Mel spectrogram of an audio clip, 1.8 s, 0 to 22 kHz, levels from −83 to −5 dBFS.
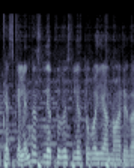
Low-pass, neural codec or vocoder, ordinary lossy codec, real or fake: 14.4 kHz; autoencoder, 48 kHz, 128 numbers a frame, DAC-VAE, trained on Japanese speech; Opus, 32 kbps; fake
